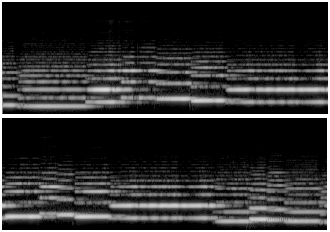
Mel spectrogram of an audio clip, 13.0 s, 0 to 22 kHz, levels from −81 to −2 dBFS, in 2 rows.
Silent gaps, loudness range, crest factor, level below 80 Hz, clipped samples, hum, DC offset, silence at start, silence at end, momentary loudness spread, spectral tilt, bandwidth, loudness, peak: none; 2 LU; 12 dB; under -90 dBFS; under 0.1%; none; under 0.1%; 0 s; 0 s; 7 LU; -4 dB/octave; 5.6 kHz; -23 LUFS; -10 dBFS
